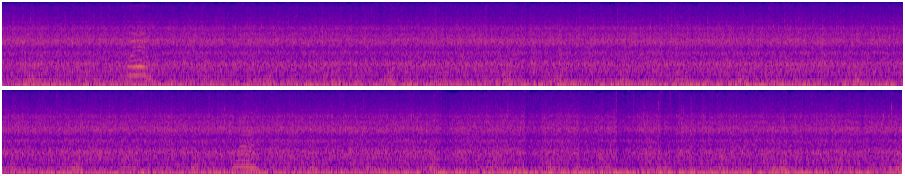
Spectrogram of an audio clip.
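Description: Heavy rain drums steadily on a car's roof and windscreen.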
